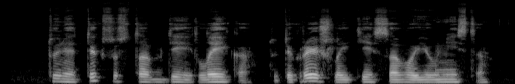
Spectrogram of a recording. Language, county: Lithuanian, Kaunas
